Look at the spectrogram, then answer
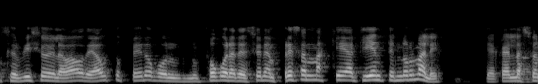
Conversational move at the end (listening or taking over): listening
